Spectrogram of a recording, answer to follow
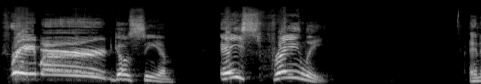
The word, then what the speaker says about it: Frehley: Ace Frehley. And it is pronounced Frehley, not Freely. I grew up calling him Ace Frehley.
